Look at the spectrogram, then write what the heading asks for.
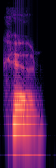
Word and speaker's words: Koen: I do know that that's how you pronounce his first name, Koen.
